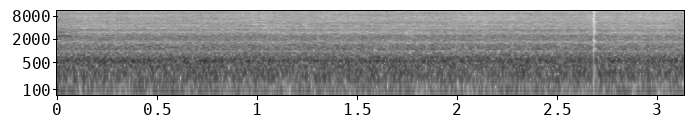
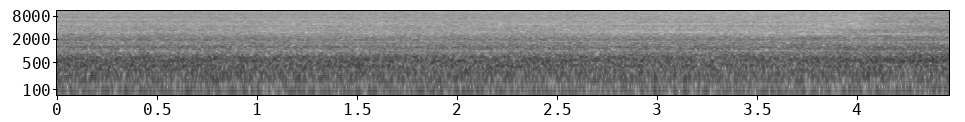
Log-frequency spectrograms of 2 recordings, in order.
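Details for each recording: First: EZ-Wok high-heat X7 outdoor wok burner on 0-30 psi regulator, main valve fully open after backing regulator pressure down to ¾–1 inch blue flames; even steady roar with no flutter, popping or surging, a normal recommended starting setting. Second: EZ-Wok high-heat X7 outdoor wok burner (1040 jets) on 0-30 psi regulator, main valve fully open; loud steady gas roar eases slightly as regulator pressure is backed off, blue flames lowered from about 1¼ inch to ¾–1 inch for a starting setting.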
